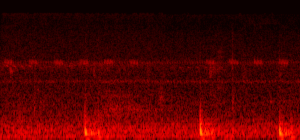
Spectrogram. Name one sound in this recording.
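Heavy footsteps thud slowly on a wooden floor.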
